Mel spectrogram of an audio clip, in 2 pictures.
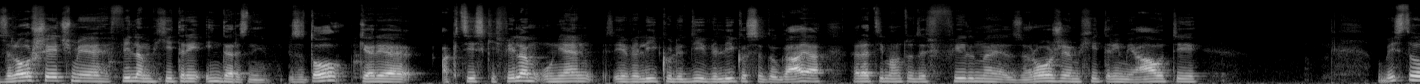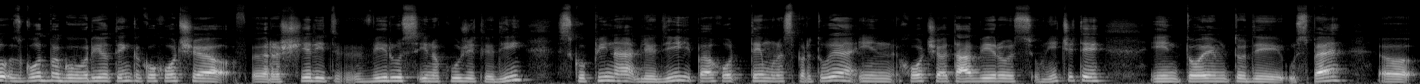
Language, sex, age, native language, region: Slovenian, male, 18-29, Slovenian, Central Slovenia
